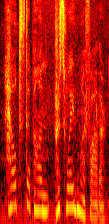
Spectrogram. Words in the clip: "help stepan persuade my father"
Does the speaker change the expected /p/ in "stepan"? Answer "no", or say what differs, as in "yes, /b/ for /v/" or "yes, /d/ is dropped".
no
